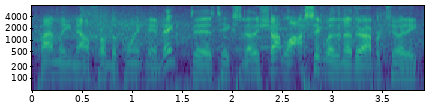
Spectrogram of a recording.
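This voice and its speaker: A man with a mid-range voice gives live hockey play-by-play in a conversational way that turns excitable on big plays. He is at an indoor rink, with clear arena noise and knocks behind him. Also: mid-range voice, very fast. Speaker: play-by-play commentator.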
